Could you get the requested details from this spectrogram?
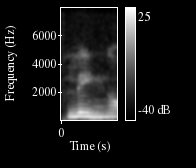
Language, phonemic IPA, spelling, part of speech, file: Swedish, /²lɪŋɔn/, lingon, noun, Sv-lingon.ogg
- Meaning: lingonberry, cowberry, Vaccinium vitis-idaea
